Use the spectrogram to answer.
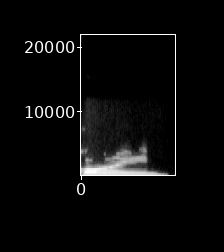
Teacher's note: بالکل گلے کی جہاں سے غرارہ کرتے ہیں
